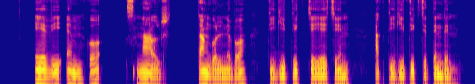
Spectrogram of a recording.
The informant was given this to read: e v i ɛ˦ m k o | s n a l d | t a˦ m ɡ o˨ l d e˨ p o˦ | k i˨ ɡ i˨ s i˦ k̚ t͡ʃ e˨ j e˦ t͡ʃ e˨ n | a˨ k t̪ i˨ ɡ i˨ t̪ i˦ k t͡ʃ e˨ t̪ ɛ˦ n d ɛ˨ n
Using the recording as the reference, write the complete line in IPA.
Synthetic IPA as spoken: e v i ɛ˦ m k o | s n a l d | t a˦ ŋ ɡ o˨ l n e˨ b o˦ | t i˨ ɡ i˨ t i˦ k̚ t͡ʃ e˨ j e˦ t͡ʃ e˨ n | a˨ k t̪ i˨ ɡ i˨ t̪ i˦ k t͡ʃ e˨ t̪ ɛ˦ n d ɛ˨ n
